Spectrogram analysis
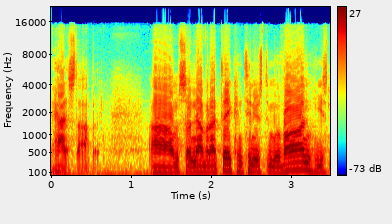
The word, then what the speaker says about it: Navarrete: Navarrete.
